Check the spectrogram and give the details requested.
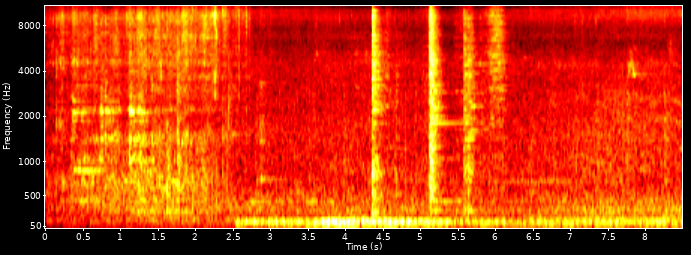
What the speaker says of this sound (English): Now I am going to put this in the boiling water.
